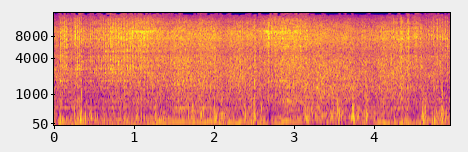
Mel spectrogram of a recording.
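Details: Rebuilt Willys F134 engine's first start and break-in on a test stand with no transmission. Pressure-lubed with 30-weight break-in oil, new Pertronix distributor, coil and starter. Strong, steady roar with an even drone and no misses or knocks: running normally.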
